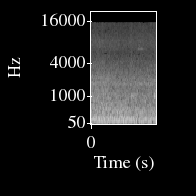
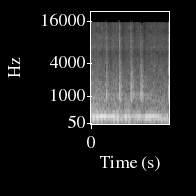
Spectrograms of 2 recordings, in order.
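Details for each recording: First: Honda Vario scooter exhaust after removing the front muffler baffle layer that caused vibration buzz: steady, even low drone with no rattle or vibration, normal quiet exhaust sound. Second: Honda Vario with original, unmodified exhaust: a steady engine hum with a hollow tapping rattle in bursts as revs rise, a vibration felt while riding; a loose baffle rattling inside the muffler.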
